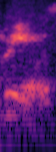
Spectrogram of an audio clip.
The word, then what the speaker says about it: griot: Our storytellers were called griots. It didn't spell like how I'm pronouncing it. It's actually G-R-I-O-T, right? But yes. It's pronounced griot.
